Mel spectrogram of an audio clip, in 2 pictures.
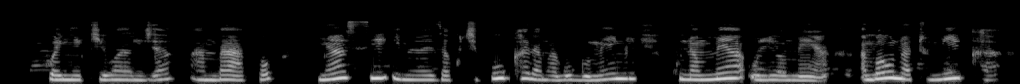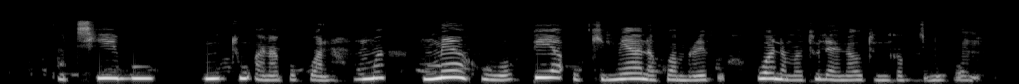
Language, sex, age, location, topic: Swahili, female, 18-24, Nairobi, health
